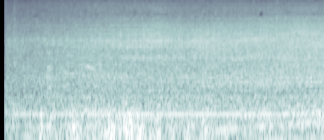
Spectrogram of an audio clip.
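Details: Deep rumble of passing road traffic that swells and fades, with no animal call heard.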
